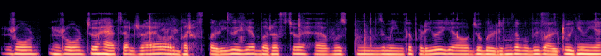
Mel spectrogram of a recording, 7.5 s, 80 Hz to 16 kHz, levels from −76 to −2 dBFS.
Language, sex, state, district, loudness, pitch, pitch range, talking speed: Hindi, female, Delhi, New Delhi, -16 LUFS, 185 Hz, 180-195 Hz, 255 wpm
